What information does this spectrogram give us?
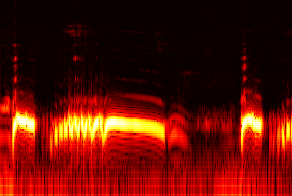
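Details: Cooing of a Barbary dove, played to coax a silent bird into singing: a short sharp upward note, then a rolling, pulsing coo that settles into a long, steady, low tone which fades and dips. The next phrase begins near the end.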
